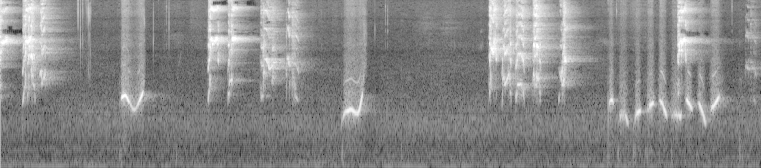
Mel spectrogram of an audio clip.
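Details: Birds make noise with bursts of high, scratchy chirps broken by short whistled notes. Each whistle dips and rises. A run of quick wavering whistles comes near the end.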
